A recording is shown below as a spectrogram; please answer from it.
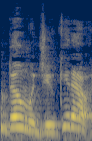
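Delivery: ordinary talk, nothing marked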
